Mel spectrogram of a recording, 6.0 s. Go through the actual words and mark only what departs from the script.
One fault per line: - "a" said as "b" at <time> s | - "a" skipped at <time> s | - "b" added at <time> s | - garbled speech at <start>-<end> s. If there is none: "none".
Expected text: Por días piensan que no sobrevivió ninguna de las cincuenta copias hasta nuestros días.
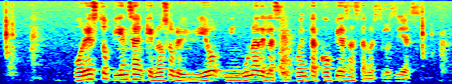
- "días" said as "esto" at 1.1 s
